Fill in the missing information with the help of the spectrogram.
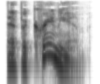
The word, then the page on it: epicranium: British English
